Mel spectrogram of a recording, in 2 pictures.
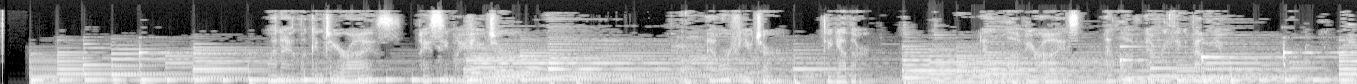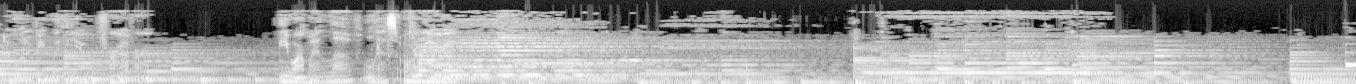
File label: woman american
